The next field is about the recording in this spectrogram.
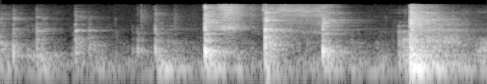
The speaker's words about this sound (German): ein Knacken, ein Knallen, ein Klimpern hören, äh, während wir versuchen, die äh, Biere aufzumachen. So, wie rum muss ich den Hobel halten hier?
